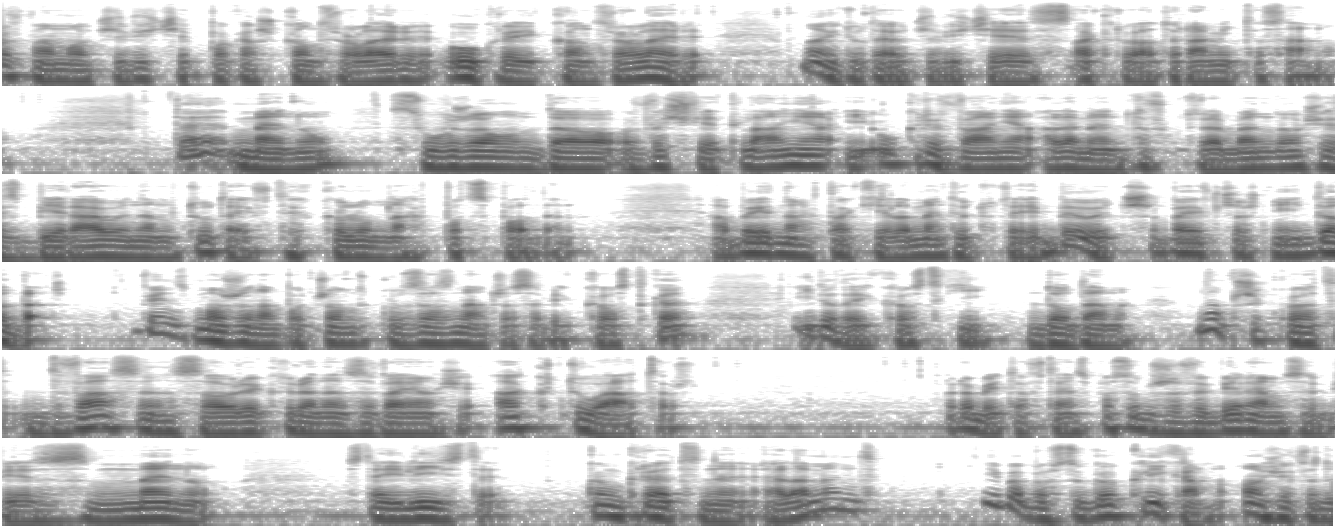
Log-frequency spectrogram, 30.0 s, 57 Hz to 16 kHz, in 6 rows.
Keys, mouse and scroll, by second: 2.7-5.0 drag, 3.0-5.0 middle drag, 5.2-7.1 drag, 5.6-7.1 middle drag, 16.2 right click, 18.5-19.6 scroll down 1, 19.6 click, 22.2-24.4 drag, 24.7 click.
